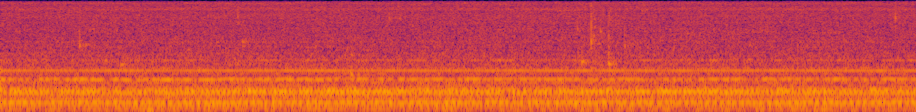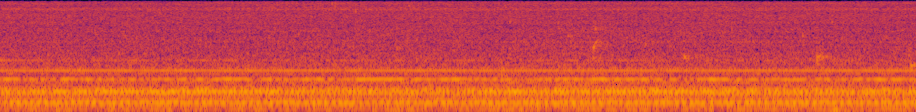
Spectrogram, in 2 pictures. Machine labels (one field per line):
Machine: pump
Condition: normal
